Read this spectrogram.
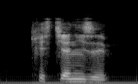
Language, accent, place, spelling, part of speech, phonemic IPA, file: French, France, Lyon, christianiser, verb, /kʁis.tja.ni.ze/, LL-Q150 (fra)-christianiser.wav
- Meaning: to Christianize (to convert to Christianity)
